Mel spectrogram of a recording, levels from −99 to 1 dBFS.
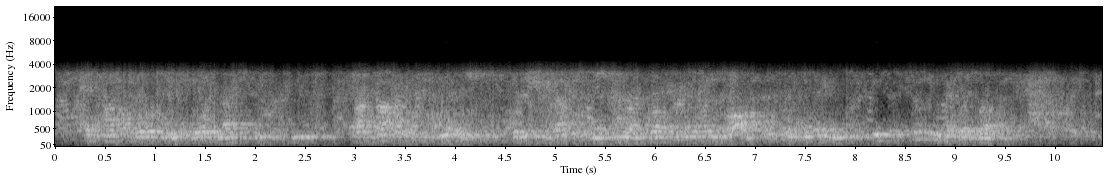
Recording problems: off-mic speech; far
room echo; noticeable; dies away in 1 s
phone-call audio
chatter from many people; loud; throughout; 4 dB below the speech

